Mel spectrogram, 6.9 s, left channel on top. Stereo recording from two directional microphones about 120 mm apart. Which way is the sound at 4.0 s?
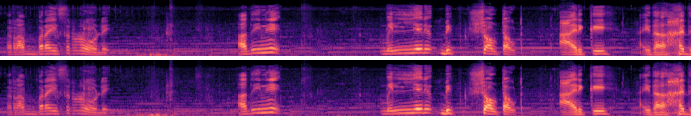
35° right (ahead or behind).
